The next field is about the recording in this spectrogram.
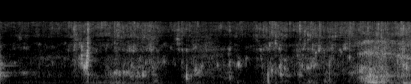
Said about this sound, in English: Let me wash off my hands here. I'm just going to let it sit there for a minute or two while I wash off my hands and wash out.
